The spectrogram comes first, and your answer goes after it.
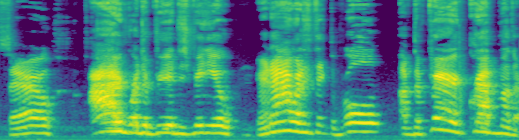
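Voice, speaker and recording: A man in a put-on character voice, high in pitch, at a moderate pace. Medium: read story. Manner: gruff, hearty.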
